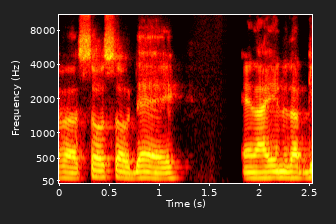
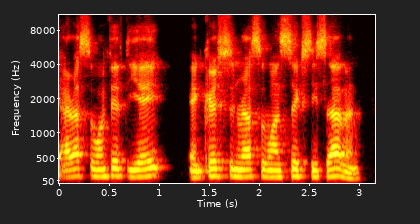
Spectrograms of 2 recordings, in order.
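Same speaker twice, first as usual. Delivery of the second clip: normal talking voice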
